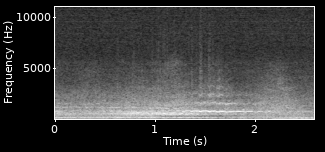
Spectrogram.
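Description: Sedan race cars roar around the Liverpool Raceway speedway, engines loud and close with tyres skidding and squealing as they pass through a turn.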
